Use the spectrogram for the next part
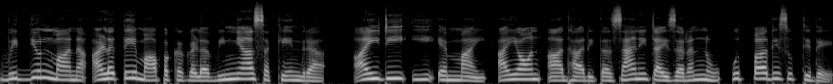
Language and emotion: Kannada, neutral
